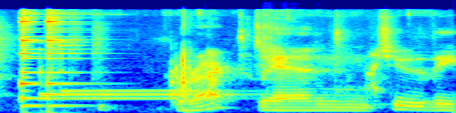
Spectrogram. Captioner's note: bell ringing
